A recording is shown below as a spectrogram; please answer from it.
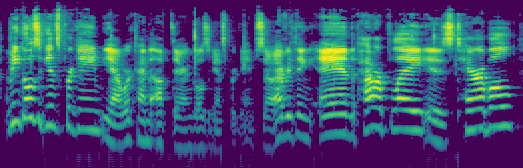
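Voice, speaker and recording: Fast-rambling man commentating his game. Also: high voice, big pitch swings, sharp tone. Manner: rambling, self-correcting, exasperated musing; fast-talking. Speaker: gaming YouTuber. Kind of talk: let's-play gameplay commentary.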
